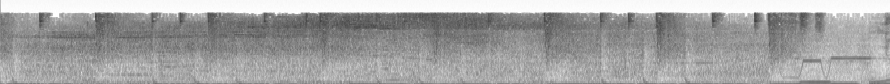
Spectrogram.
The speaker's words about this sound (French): Attachez vos ceintures de sécurité car dans un instant, nous quittons Washington DC. Aujourd'hui à Washington, il pleuvine, ça c'est sûr. Donc on s'est dit que là-bas au-dessus, là, ça sera un peu orageux. Attachez vos ceintures de sécurité, les amis, on décolle.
